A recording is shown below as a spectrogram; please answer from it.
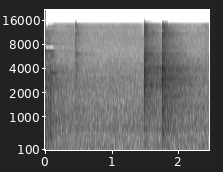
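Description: Kitchenware clinking and knocking as it is handled at a metal counter: one knock right at the start, then two sharp clinks a quarter of a second apart about one and a half seconds in, each with a short ring.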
